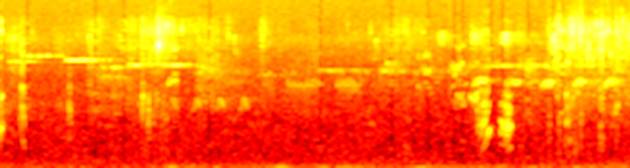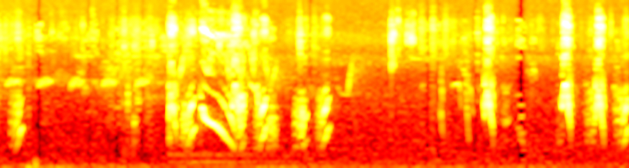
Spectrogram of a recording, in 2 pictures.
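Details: Grey-crowned babblers, a small group visiting a purpose-built garden pond on a property, giving mixed chattering calls. A loud, ringing call with sweeping rising and falling notes stands out at about six seconds, followed by busy overlapping chatter.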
